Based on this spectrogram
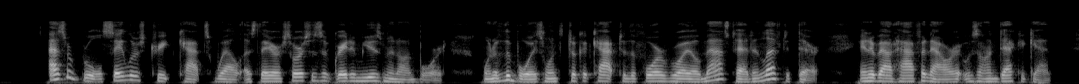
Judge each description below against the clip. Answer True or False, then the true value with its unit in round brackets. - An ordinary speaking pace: False (245 wpm)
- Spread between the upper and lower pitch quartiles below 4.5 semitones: True (3.6 semitones)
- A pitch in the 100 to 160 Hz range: True (140 Hz)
